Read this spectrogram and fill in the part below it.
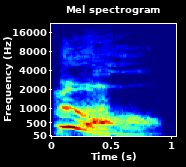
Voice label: Male Tauren Death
